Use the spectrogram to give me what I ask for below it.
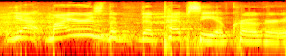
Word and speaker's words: Meijer: What's the name of that place that they're from? – Meyer. – That's how you pronounce it? – Yeah.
